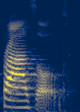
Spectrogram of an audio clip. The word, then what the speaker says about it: frazzled: He looked a little frazzled. Frazzled, here it's a past simple ed verb, but the pronunciation is a very soft D, and you almost don't hear it. Frazzled, very soft, frazzled, frazzled.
